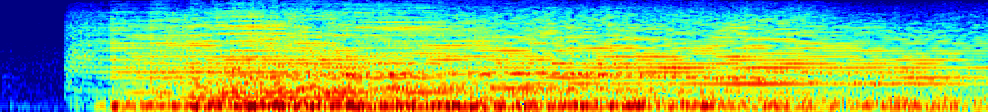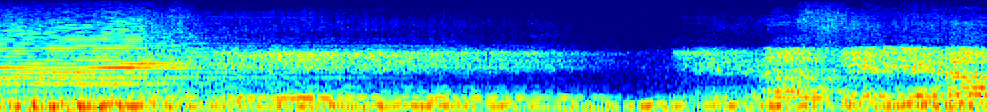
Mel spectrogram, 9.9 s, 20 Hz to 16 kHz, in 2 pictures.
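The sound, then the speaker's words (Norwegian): A loud orchestral passage from a work Shostakovich wrote at 21 for the tenth anniversary of the Russian Revolution holds a dense, blaring chord for nearly ten seconds, brassy and horn-like, with inner tones shifting toward the end. No voices are present. “Det høres sånn ut. Det er et mus lite musikkeksempel her.”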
